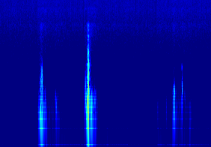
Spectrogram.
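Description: Two short dull thumps, the second louder, then two faint ones near the end, heard through a video-call microphone that cuts to dead silence between them.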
